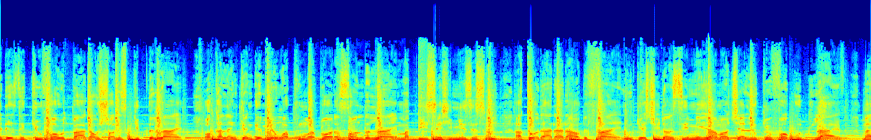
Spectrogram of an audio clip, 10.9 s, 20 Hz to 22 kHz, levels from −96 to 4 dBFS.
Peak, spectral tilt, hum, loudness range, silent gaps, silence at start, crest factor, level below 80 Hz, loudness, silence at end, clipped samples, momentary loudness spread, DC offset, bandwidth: 0 dBFS; -5.5 dB/octave; none; 1 LU; none; 0 s; 12 dB; -16 dBFS; -12 LUFS; 0 s; under 0.1%; 5 LU; under 0.1%; 15.5 kHz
